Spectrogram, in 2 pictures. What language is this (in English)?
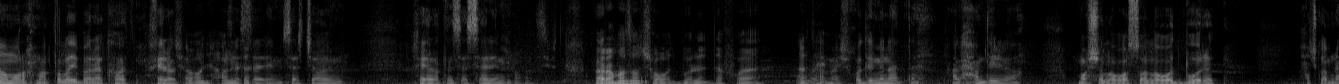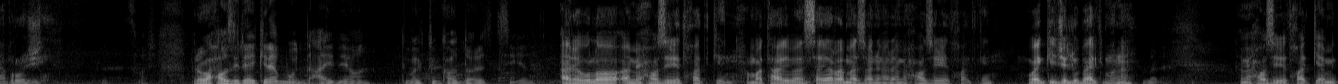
Arabic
